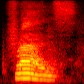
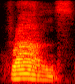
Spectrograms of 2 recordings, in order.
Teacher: If you look at the word France, our active vowel is ah, ah, and this is just a long vowel. Okay. Ah, ah, ah, France.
